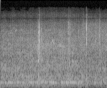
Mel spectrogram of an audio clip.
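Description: Bicycle riding along a path: steady rolling and air noise with a faint steady hum and a couple of light clicks.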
